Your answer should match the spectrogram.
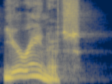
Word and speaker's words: Uranus: For the longest time, ever since I was a kid, the pronunciation and the accepted pronunciation astronomically of this planet is Uranus.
